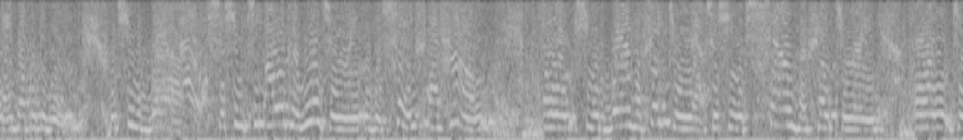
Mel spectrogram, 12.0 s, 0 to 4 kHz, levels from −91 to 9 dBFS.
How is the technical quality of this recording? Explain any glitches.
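The technical quality is poor: one decoding fault runs through the whole speech recording. Companded audio is read as linear for the entire clip. The A-law bytes are played as plain 8-bit samples with no expansion, so every sign change swings the output across roughly half its range. Quiet passages come out as loud as peaks, giving harsh, buzzy distortion and heavy noise in the pauses. The underlying G.711 telephone coding at 8 kHz is itself intact.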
